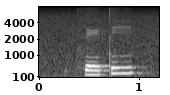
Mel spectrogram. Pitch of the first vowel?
low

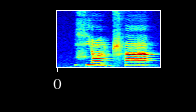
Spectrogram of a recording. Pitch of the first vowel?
falling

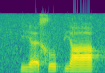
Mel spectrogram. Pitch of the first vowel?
low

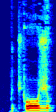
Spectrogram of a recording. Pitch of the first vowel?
high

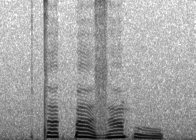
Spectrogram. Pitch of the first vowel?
high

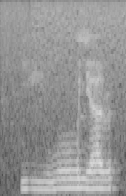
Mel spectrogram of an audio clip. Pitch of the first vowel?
low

